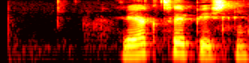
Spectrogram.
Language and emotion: Russian, neutral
